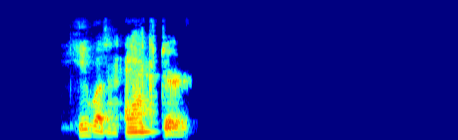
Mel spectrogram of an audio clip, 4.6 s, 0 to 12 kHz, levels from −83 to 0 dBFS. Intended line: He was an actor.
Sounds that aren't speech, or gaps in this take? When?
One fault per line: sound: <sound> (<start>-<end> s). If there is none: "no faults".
no faults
